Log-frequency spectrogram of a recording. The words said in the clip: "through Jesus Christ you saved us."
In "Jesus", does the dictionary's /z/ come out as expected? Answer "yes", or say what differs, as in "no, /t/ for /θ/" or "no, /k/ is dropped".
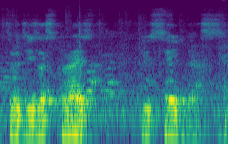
yes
